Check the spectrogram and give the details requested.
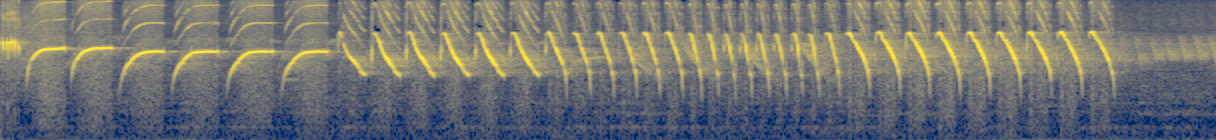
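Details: Long canary song used as a lure for stressed canaries: loud, rising-then-falling whistled notes, then a fast run of sweeping downward notes, ending in quiet.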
